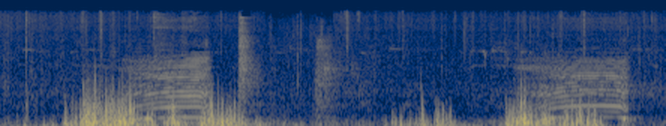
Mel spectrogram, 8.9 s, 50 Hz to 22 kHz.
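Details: Hereford steers in a herd of 56 lowing: a loud rough moo with overlapping bellows, a pause with background shuffling, then another long harmonic moo that rises and falls.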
